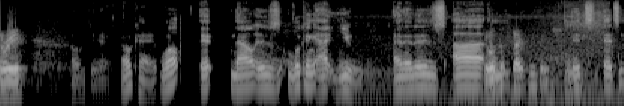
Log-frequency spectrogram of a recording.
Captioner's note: angry Racoon Noises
